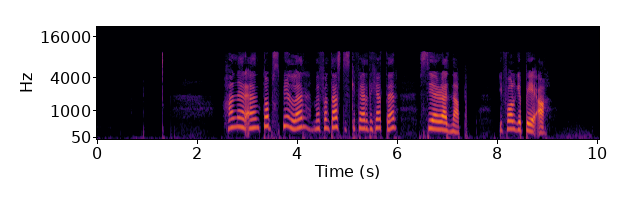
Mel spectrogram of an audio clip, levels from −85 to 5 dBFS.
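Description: From start to finish, the speech sounds dull and smeared. Nothing is heard above about 9.7 kHz, and sibilants have a fizzy, warbling edge. This is likely AAC compression, in AAC-LC form, quantising too coarsely at a bitrate around 32 kbps.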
